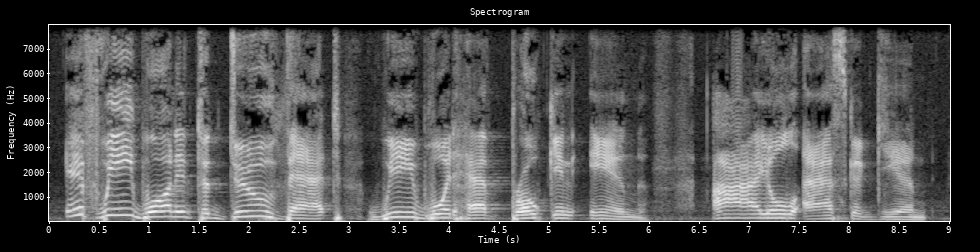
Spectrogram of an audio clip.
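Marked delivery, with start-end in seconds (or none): 0.2-6.0 commanding and hostile, higher pitch. A narrator voices one of the people at the door, commanding and hostile. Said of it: "she became commanding and hostile".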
